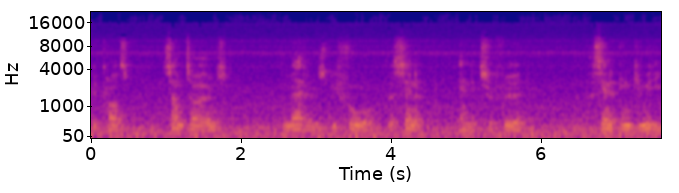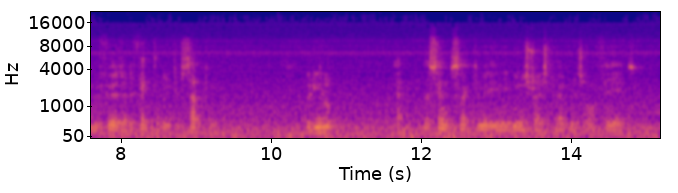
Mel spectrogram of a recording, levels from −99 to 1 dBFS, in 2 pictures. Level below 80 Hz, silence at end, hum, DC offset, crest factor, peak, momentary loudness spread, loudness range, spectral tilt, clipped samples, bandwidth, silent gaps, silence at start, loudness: -54 dBFS; 0 s; none; under 0.1%; 20 dB; -22 dBFS; 12 LU; 4 LU; -4 dB/octave; under 0.1%; over 20 kHz; none; 0 s; -41 LUFS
